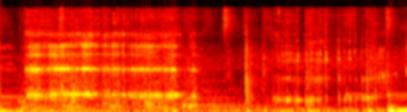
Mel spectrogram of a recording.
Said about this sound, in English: Well, I've kind of always known that I was able to burp loud. Ever since I was a little girl, even growing up, everyone was, they were so loud.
